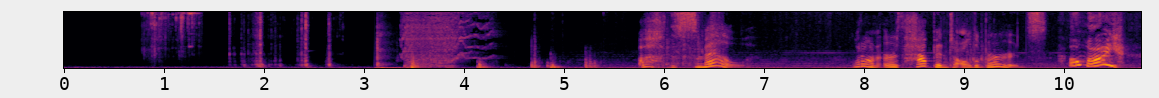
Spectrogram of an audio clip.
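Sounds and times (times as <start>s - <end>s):
low steady hum: 0.0s - 3.5s, 4.3s - 10.7s
keys jangling: 0.8s - 2.8s
speech: 5.8s - 6.9s, 7.9s - 10.7s.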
